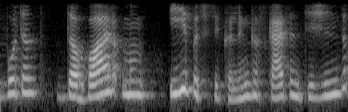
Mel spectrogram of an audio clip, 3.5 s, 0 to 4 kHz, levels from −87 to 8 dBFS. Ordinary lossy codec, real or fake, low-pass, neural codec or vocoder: Opus, 64 kbps; fake; 3.6 kHz; codec, 16 kHz, 0.3 kbps, FocalCodec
